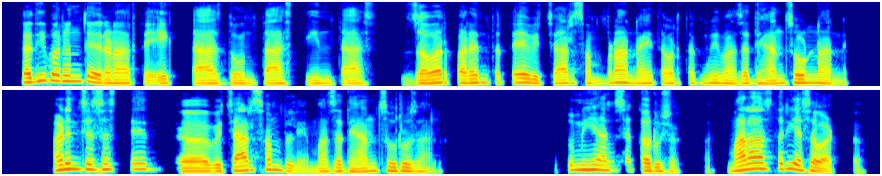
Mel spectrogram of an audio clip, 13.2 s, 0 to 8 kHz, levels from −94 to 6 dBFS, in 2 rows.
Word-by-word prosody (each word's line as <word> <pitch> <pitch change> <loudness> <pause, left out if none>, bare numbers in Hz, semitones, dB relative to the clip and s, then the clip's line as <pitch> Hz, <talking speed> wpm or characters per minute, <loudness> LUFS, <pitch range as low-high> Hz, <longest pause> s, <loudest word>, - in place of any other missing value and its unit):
कधीपर्यंत 195 +2 +2
येणार 125 -5 +3
ते - - -1
1 125 - -2 0.2
तास, 115 0 +1
2 115 +1 -2
तास, 115 +1 0
3 110 0 -6
तास 105 +1 -3 0.3
जो 125 +5 +4
पर्यंत 135 +3 +1
ते 145 0 +4
विचार 125 0 -1
संपणार 125 +5 0
नाही 120 +1 -2
त्यावर 115 +2 -4
मी 130 0 -2
माझं 120 +1 -1
ध्यान 110 +3 -1
सोडणार 135 -4 +2
नाही." 100 +2 -11 0.7
आणि 195 +3 +6
जसं 190 +1 +2 0.2
ते 195 - 0 0.3
अ, 115 0 +4
विचार 140 +7 +3
संपले 115 - -1
माझं 110 +4 -2
ध्यान 115 +3 0
सुरू 130 -2 +3
झालं. 115 +1 -5 1.0
तुम्ही 175 +2 +3
असं 160 0 -1
करू 130 -2 +3
शकता. 110 -2 -11 0.2
मला 200 +8 +7
तरी 195 +1 +1
असं 145 -7 +3
वाटतं. 100 -3 -3
125 Hz, 180 wpm, -23 LUFS, 115-145 Hz, 1.0 s, मला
